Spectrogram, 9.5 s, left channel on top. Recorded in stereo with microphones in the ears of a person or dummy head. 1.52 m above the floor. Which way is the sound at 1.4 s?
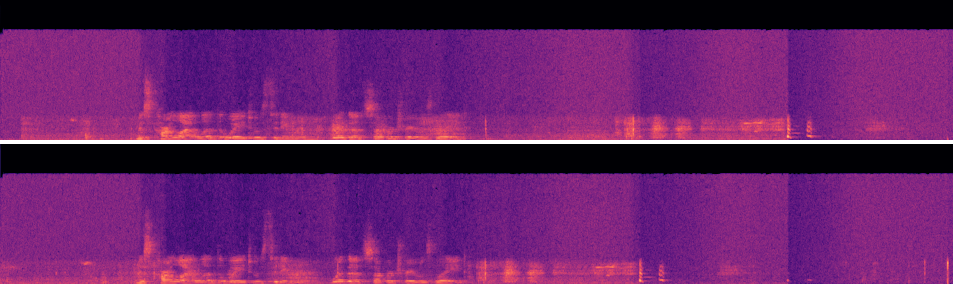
5° right (ahead or behind).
